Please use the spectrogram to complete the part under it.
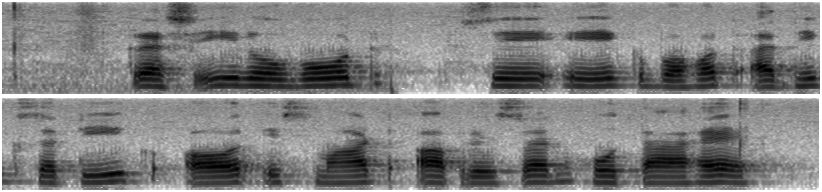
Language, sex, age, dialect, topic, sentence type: Hindi, female, 51-55, Awadhi Bundeli, agriculture, statement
